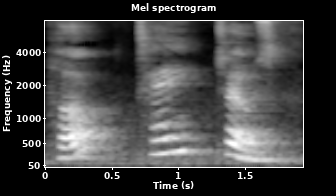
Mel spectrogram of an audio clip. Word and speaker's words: potatoes: সো এখানে পটেটোস কয়টা syllable আছে দেখি, পটেটোস, 3টা পটেটোস। এবং এখানে এই যে মার্কটা এখানে মাঝখানে দেখতে পাচ্ছি, সো এই টেটা আমরা জোরে বলবো potatoes, potatoes, potatoes or potatoes, right, like this.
